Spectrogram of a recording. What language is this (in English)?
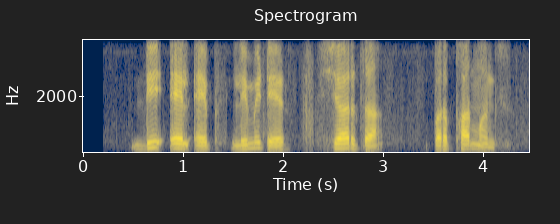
Marathi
